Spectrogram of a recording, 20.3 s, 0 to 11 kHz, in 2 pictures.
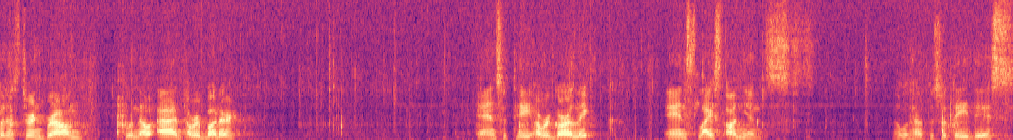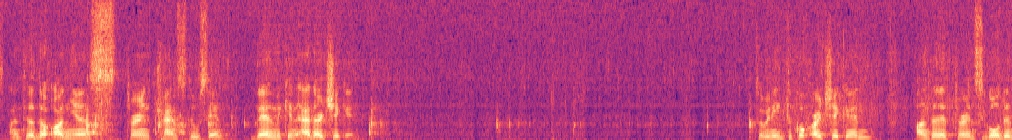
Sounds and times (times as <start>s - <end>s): Speech: 0.0s - 2.5s, 4.8s - 6.0s, 6.7s - 7.9s, 9.0s - 13.8s, 17.7s - 20.2s.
